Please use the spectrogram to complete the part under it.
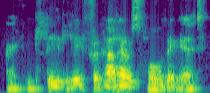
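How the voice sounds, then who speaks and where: Man playing a husky, swooping, theatrical restaurant waiter. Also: lowish voice, lively intonation, quick pace, a little mellow, exaggerated voice. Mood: reproachful, indignant. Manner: theatrical, indignant, arch. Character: dramatic, flustered, camp male restaurant waiter. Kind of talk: readers theatre play reading. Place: indoors, video call.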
